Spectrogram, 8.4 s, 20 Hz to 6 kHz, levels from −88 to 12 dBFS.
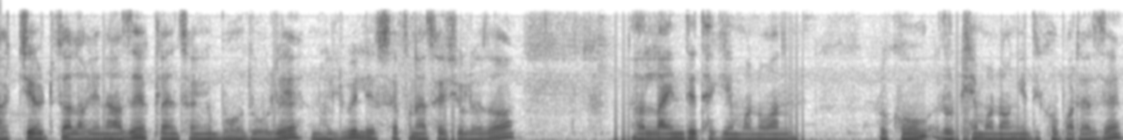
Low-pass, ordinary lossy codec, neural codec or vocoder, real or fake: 5.4 kHz; none; none; real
